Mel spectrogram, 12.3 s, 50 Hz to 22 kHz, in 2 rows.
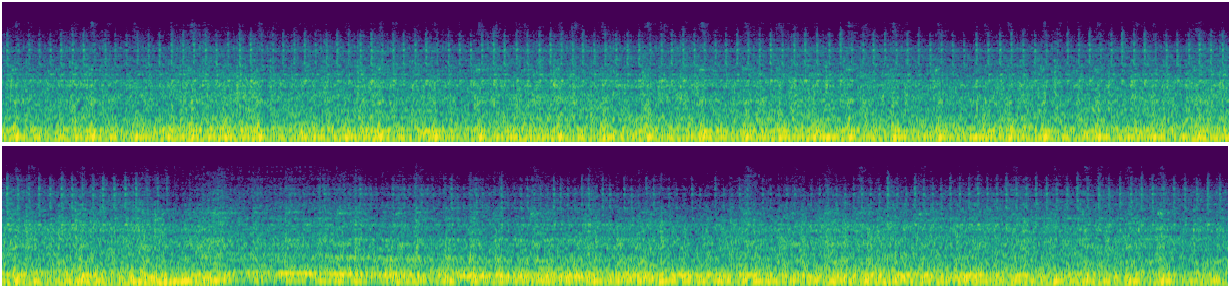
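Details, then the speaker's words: IZh Jupiter two-stroke twin with Kent pistons in cylinders bored to 0.2 mm clearance, fairly well warmed up, no thermometer: hard dry knocking at idle and on a rev blip, which unlike typical ring disappears under load; loose piston suspected. "кстати звук этот в отличие от типичного звона который звонит именно под нагрузкой этот звук наоборот под нагрузкой пропадает"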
